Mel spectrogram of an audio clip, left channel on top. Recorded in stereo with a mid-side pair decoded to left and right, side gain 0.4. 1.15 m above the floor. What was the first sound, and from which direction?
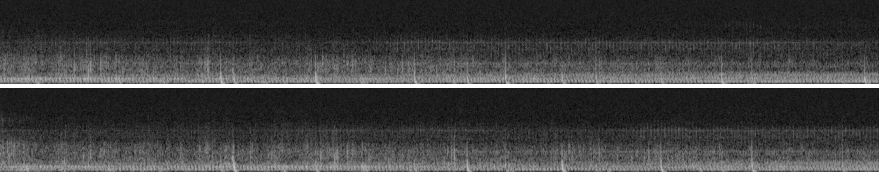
Only background noise.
